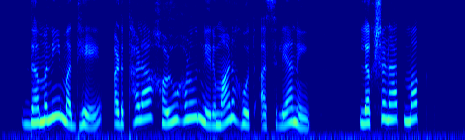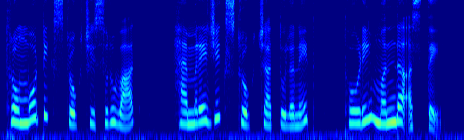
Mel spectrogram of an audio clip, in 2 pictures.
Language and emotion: Marathi, neutral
